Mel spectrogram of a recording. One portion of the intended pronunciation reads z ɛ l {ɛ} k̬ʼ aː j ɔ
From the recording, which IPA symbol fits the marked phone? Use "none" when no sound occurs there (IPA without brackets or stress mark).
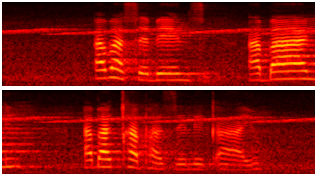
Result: ɛ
